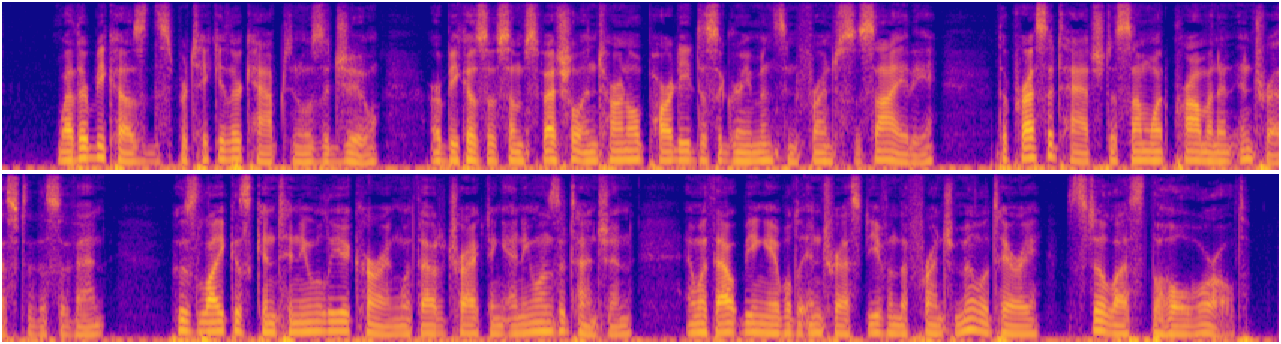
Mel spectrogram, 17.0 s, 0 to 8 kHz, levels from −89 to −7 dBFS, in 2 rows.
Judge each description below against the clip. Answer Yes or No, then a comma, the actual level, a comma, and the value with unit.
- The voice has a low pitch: Yes, low, 110 Hz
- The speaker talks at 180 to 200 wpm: Yes, average, 190 wpm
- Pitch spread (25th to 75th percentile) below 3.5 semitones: Yes, average, 3.0 semitones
